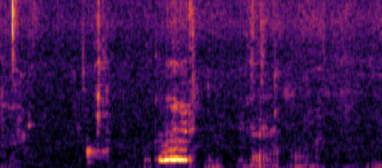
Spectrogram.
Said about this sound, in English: Yeah, a little brrr, and then some purrs. The loudest purrs on the planet from Rotunda.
